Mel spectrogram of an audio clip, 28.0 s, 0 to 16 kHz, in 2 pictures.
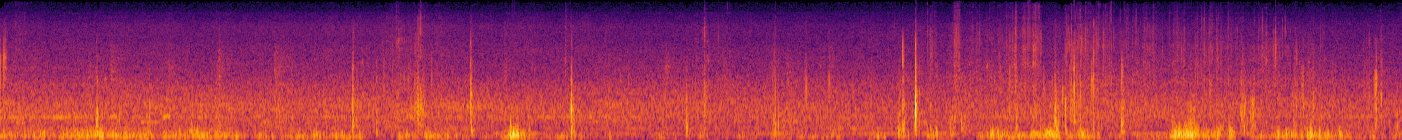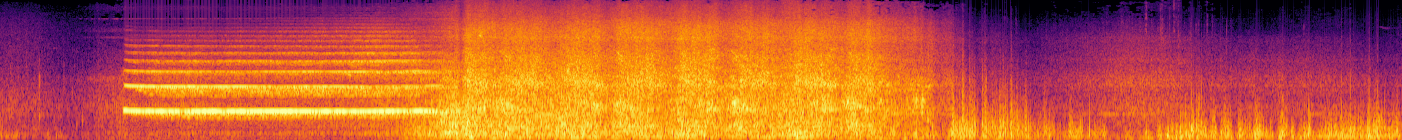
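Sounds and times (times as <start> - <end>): train passing at speed: 13.1 - 28.0
train horn: 15.2 - 18.6.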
